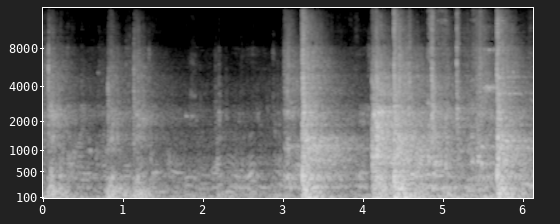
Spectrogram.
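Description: Squash rally: a hard rubber squash ball struck by rackets and smacking against the court walls. It gives sharp, echoing hits about a second apart, and the loudest come in the second half.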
